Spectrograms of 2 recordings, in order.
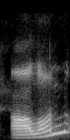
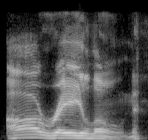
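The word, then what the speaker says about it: Arelon: is it ireland or arlon or i always said it on uh according to this it is pronounced ah ray lone oh my god all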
